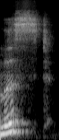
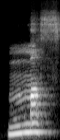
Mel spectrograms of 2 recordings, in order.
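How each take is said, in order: First: The vowel is reduced to a weak schwa. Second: The vowel is a full, clear u sound. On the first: "weak form" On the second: "full form"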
